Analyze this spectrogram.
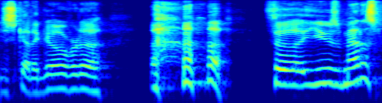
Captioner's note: chuckles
